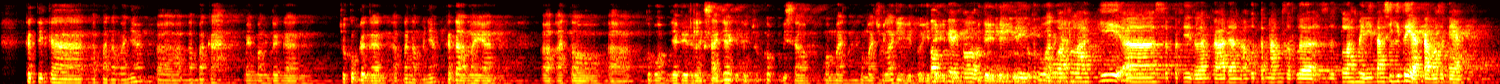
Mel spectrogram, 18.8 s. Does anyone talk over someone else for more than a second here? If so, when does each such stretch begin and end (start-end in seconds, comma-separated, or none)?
11.6-13.5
